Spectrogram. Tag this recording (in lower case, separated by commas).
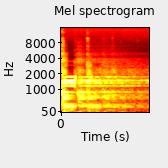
musical instrument, music, organ, keyboard (musical)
